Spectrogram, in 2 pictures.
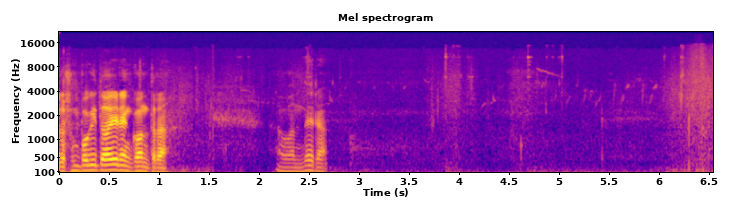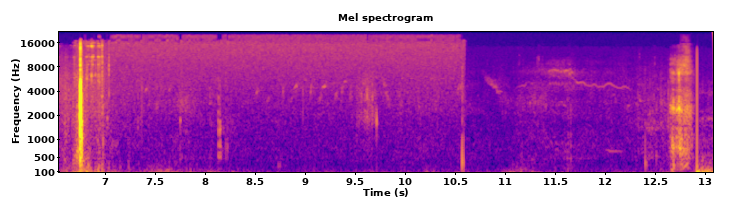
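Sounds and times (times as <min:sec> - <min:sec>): club striking ball click: 0:06.7 - 0:10.6
golf club whoosh: 0:06.7 - 0:10.6.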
